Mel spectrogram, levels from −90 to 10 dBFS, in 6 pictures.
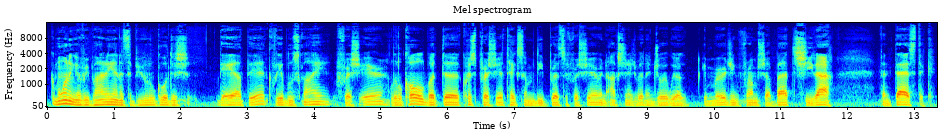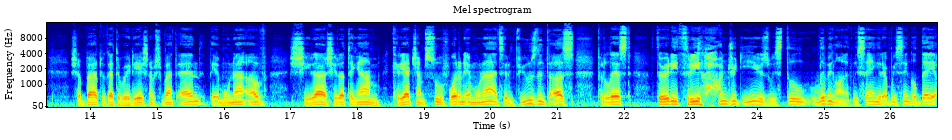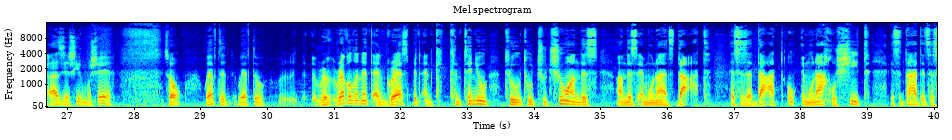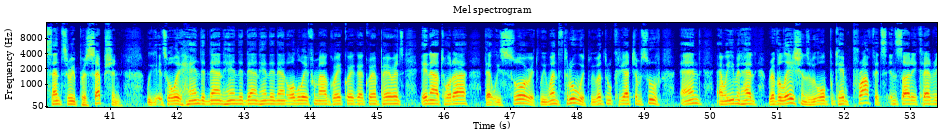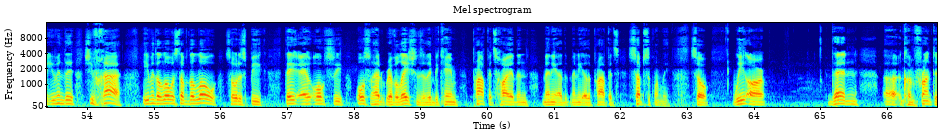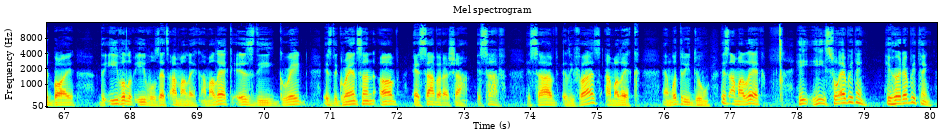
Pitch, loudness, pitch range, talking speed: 115 Hz, -17 LUFS, 100-140 Hz, 180 wpm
